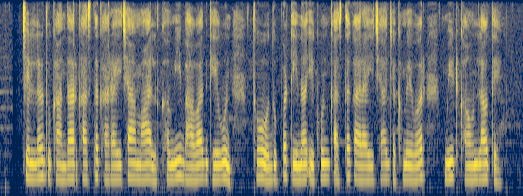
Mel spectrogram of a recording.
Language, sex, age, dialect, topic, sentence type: Marathi, female, 56-60, Varhadi, agriculture, question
